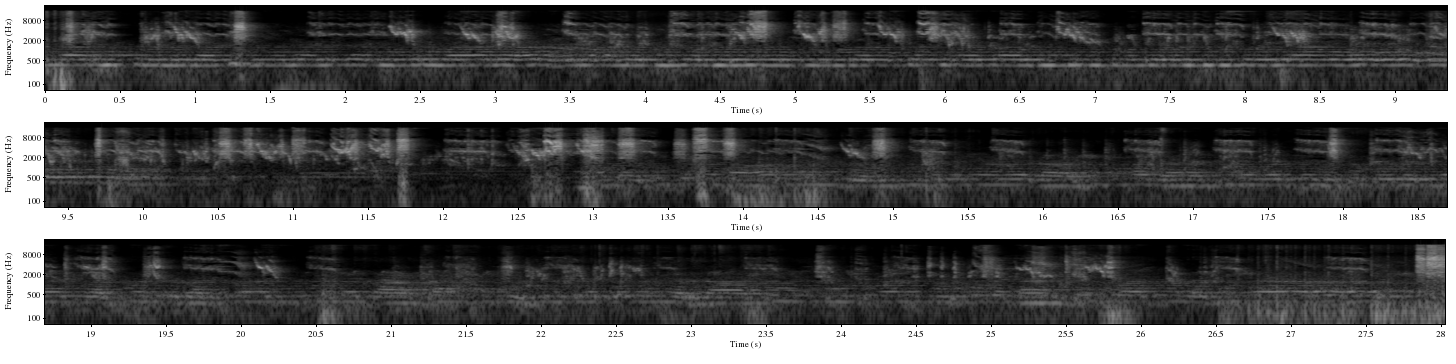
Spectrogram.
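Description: A flock of budgerigars chattering in an aviary: a steady stream of rapid, high chirps and squawks from many birds, over background music with held notes.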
